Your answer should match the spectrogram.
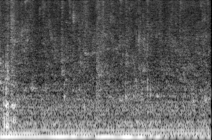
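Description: Quiet background with a low steady hum under faint hiss, and no distinct event; the hum shifts about a second and a half in.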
